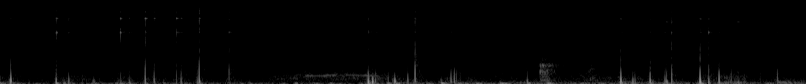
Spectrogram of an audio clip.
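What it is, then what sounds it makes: Glass jar with metal lid. A small, mostly empty clear glass jar with a screw-on metal lid is held in the hand close to the microphone and tapped and scratched with fingertips and nails. The result is a quiet run of sharp, dry taps and clicks with faint bright glassy chinks that die away almost at once, mixed with soft scratching between them.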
